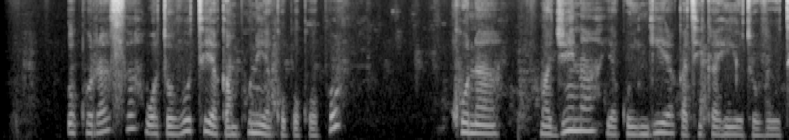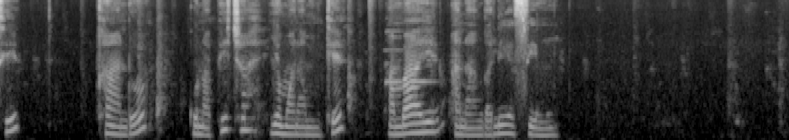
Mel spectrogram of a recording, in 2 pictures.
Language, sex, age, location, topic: Swahili, female, 36-49, Kisii, finance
